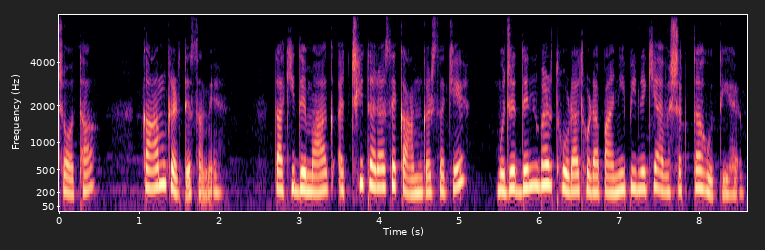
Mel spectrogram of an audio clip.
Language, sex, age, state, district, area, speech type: Hindi, female, 30-45, Madhya Pradesh, Jabalpur, urban, spontaneous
